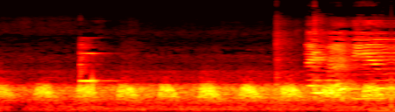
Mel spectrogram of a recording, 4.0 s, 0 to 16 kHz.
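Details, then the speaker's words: Fetal heartbeat on a doppler, the baby brother of a Pomsky dog: fast, regular whooshing pulses at about 150 a minute with the dog's whine over them. "is that baby brother's heartbeat yeah you got a heartbeat that's your baby brother's heartbeat"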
